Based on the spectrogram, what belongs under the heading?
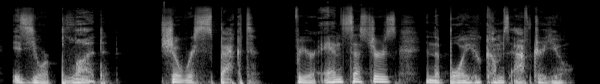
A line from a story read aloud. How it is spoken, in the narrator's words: hisses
